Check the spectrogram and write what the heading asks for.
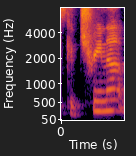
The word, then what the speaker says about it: Katriona: Yep, the O is silent. I figured, I'm just messing up all the names today, so I might as well try yours too. All good. Well, anyway, thank you, Katriona.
